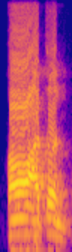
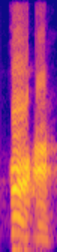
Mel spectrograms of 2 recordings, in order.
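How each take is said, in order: First: The ending is said with a t sound. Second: The ending is said with an h sound. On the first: The word is read in connected speech. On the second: The word is read at a pause.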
